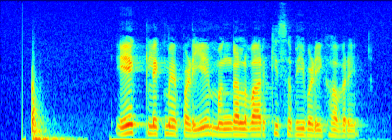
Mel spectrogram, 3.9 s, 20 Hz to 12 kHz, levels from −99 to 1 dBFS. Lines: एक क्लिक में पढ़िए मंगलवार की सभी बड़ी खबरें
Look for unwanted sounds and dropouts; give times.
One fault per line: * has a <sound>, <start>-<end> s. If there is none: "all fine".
* has a thud, 0.3-0.9 s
